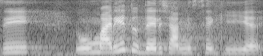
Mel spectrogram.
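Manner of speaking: ordinary talk, nothing marked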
